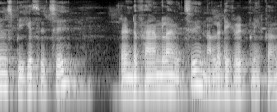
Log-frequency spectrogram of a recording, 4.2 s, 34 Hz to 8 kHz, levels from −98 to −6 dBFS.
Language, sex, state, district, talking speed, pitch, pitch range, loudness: Tamil, male, Tamil Nadu, Nilgiris, 130 wpm, 95 Hz, 90-105 Hz, -19 LUFS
